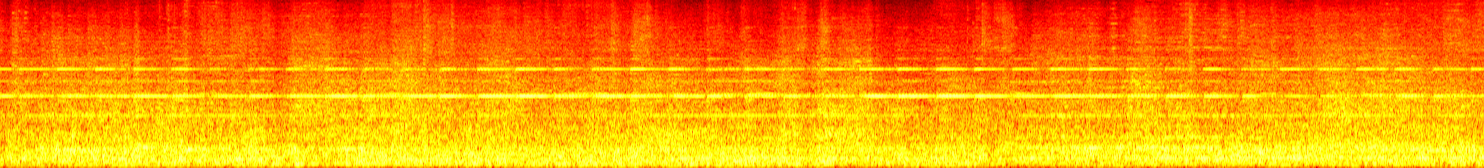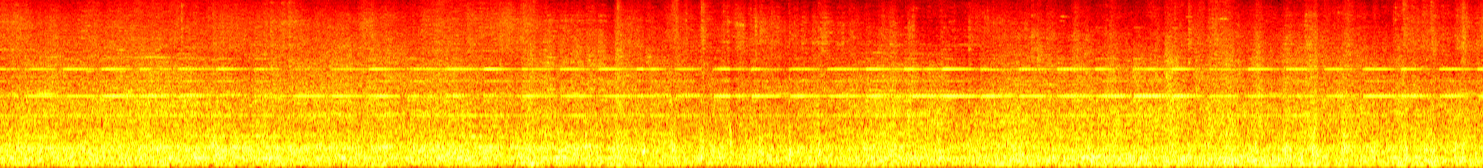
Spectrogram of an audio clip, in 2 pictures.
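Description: Double-stack container well cars of a freight train rolling past at steady speed: a continuous rumble with wheels clattering over the rail. Two steady high tones sound over it throughout.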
